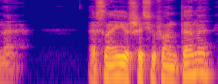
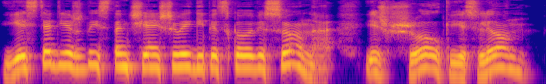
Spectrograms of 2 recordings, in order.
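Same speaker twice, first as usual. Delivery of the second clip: higher-pitched, slightly affronted sales pitch; offended merchant; 9 semitones higher than usual. A narrator's reading. Merchant listing fabrics to a customer, offended. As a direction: reel off the wares, mildly offended. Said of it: "оскорбился торговец".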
